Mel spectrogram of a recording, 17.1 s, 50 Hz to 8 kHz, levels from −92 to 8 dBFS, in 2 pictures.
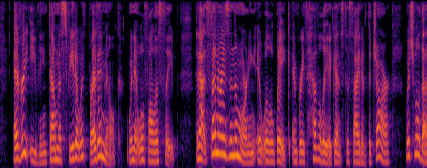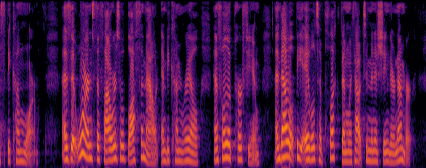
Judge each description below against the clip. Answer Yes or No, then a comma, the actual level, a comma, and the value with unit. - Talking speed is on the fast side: Yes, fast, 230 wpm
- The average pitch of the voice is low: No, high, 190 Hz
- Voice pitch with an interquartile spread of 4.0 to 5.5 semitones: Yes, average, 5.0 semitones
